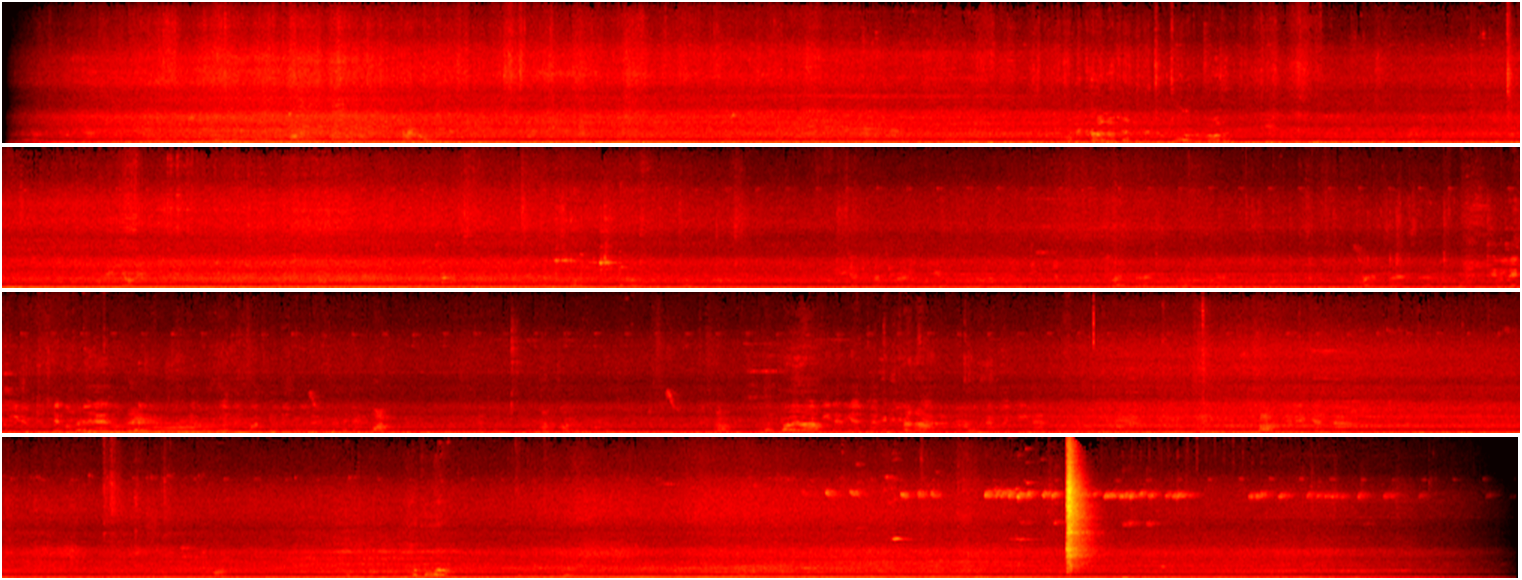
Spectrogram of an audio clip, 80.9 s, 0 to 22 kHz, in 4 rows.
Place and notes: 瑠公公園, Xindian District, New Taipei city - Chat
A few old people in the chat, Traffic Noise, Zoom H4n+ Soundman OKM II
New Taipei City, Taiwan, 28 June 2012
